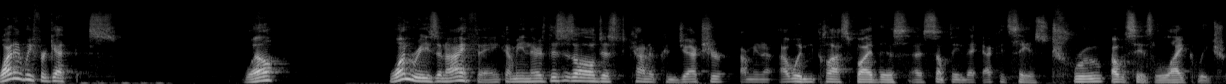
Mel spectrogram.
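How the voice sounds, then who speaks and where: This man has a normal speaking voice at medium pitch, with lively intonation. He keeps a moderate pace, and his loudness swings widely. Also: very clean recording, silent background. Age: 60s. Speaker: podcast host. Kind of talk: solo monologue lecture. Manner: casual, hedging with fillers.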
